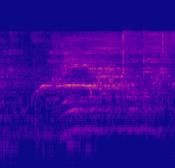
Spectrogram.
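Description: Crowd of children shouting and cheering. About half a second in, one voice rises into a long held shout over the din.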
